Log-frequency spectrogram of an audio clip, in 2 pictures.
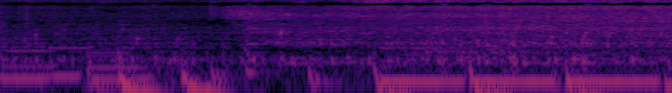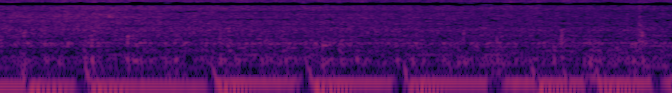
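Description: Battered banana fritters deep-frying in hot oil in a wok, a steady sizzle that grows louder about a second in.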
